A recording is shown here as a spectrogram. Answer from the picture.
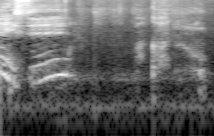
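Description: A person talking in a breathy, half-whispered voice for under a second, trailing off into a quiet room.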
